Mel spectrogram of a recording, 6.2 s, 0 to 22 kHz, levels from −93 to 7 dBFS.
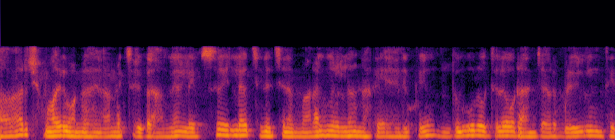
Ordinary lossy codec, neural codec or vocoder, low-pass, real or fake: none; codec, 24 kHz, 1.5 kbps, HILCodec; 5.4 kHz; fake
